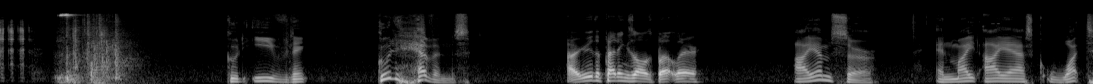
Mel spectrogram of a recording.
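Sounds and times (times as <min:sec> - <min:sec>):
goat bleating: 0:00.0 - 0:00.4
speech: 0:02.3 - 0:03.2, 0:03.8 - 0:04.8, 0:05.7 - 0:07.1, 0:07.9 - 0:08.8, 0:09.4 - 0:10.9.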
